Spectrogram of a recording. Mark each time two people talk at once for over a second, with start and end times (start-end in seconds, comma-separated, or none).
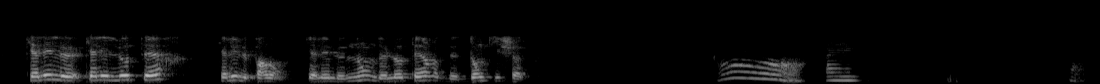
none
